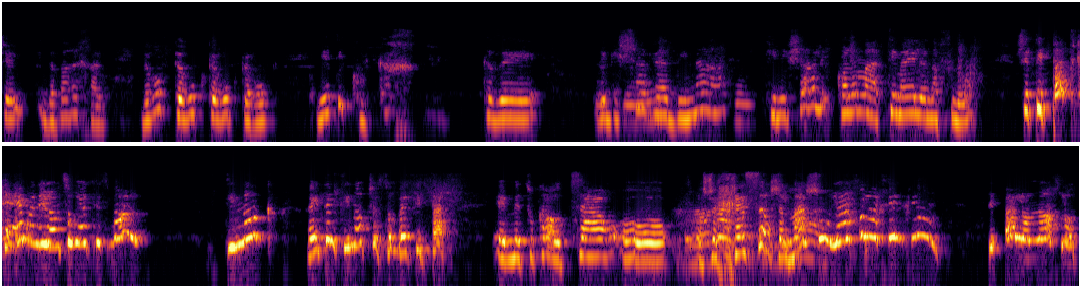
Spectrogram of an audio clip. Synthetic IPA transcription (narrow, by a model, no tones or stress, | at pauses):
ʃeld̪avaʁeχad̪ | beʁovpe̞ʁukpe̞ʁukpe̞ʁuk | nijetikʰo̞lkʰaχ | kaze̞ | ʁeɡiʃavead̪inakiniʃaʁliko̞lamaːt̪imae̞lenaflu | ʃet̪ipatkaemanilo̞msuɡelt̪lismol | tinok | ʁait̪ilt̪ino̞kʃesovelt̪ipat | met͡sukaot͡saʁooʃeχese̞ʁʃelmaʃulojaχoleːχilklum | t̪ipalo̞noaχlo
